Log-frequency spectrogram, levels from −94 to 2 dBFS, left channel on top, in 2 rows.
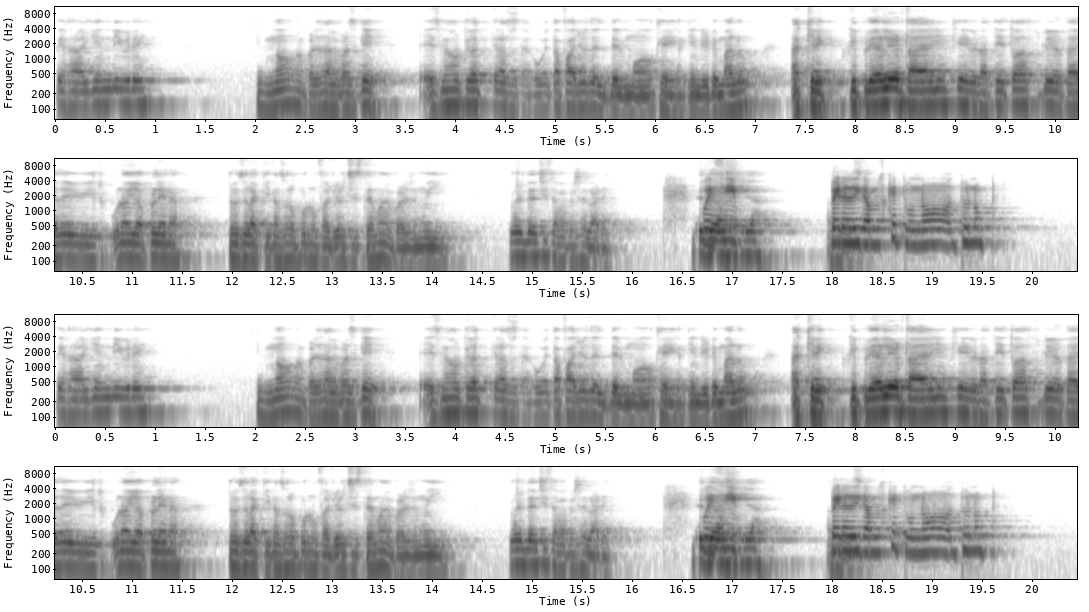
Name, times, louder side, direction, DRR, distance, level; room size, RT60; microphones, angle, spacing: voice 1, 0.0-0.9 2.0-3.2 3.6-7.0 7.4-11.5 12.0-14.2 14.8-15.8 16.6-17.3 17.9-18.2, equal, 5° right, 7 dB, 0.5 m, -31 dB
voice 2, 16.3-17.0 18.0-19.6, left 2 dB, 25° left, 9 dB, 0.8 m, -29 dB
17.5 x 6.6 x 5.9 m, 0.94 s
head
